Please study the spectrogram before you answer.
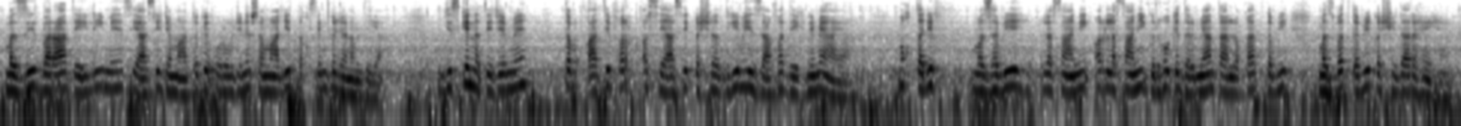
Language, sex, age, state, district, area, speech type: Urdu, female, 60+, Delhi, Central Delhi, urban, spontaneous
